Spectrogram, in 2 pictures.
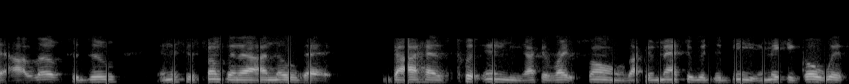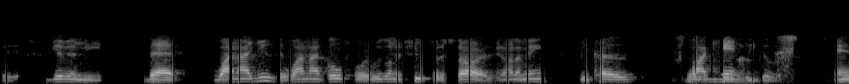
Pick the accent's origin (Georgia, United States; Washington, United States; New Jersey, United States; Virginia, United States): New Jersey, United States; Trenton; which is my middle name. I'm from Trenton, New Jersey, section to be exact.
